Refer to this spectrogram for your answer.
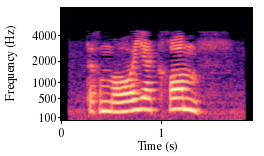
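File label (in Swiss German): "maawekrampf", Alsatian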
